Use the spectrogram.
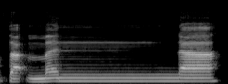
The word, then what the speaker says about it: تأمنا: La ta'manna, la ta'manna. So I'm positioning my mouth like I'm saying ta'manunna, but in reality, I'm pronouncing ta'manna.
